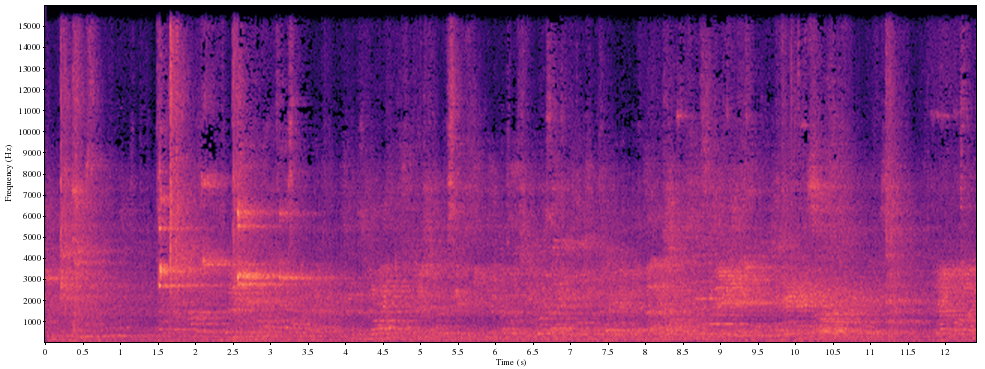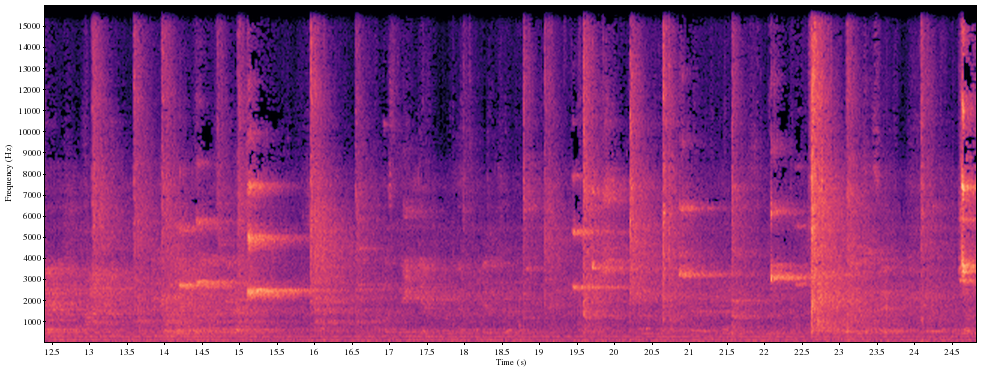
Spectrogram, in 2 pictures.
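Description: Rackets smack shuttlecocks with sharp pops in a large echoing hall.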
